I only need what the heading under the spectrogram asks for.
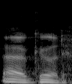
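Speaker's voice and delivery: dry sarcasm. Answering a visitor who says he came to drain life essence: sarcastic. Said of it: "That sounded like sarcasm".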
